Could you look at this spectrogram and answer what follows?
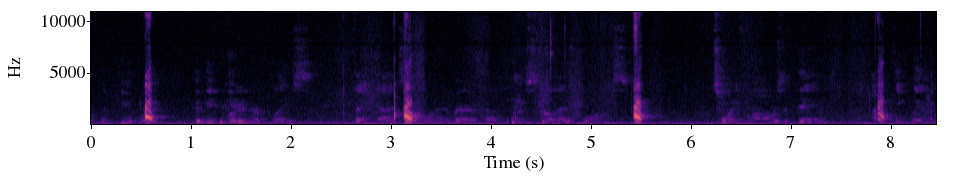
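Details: Child in a bouncy seat with hiccups: four abrupt hiccups about every two and a half seconds, with quiet voices and room noise between them.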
